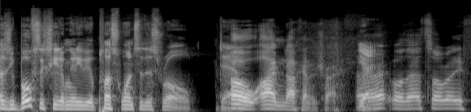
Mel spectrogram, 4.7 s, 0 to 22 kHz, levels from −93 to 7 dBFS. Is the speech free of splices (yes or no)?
no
